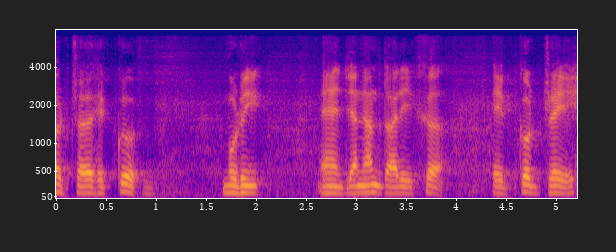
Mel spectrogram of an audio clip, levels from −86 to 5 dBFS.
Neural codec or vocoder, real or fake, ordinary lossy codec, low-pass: codec, 16 kHz in and 24 kHz out, 0.6 kbps, FocalCodec, streaming, 2048 codes; fake; none; 7.2 kHz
